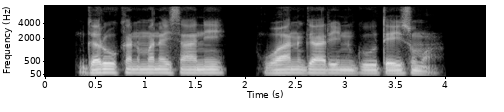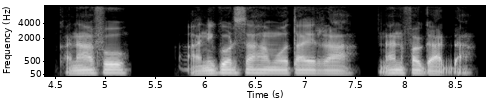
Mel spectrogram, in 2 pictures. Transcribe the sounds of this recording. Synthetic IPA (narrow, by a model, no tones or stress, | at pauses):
ɡɐɾuːkɐnmɐnɐɪsaːniː | waːŋɡaːɾiːŋɡuːt̪eɪsʊmɐ | kʰɐ̰naːfuː | ɐ̰nɪɡɔɾsaːhɐmoːt̪aːɪrːaː | nʔɐnfɐɡa̰ːᶑɐ̰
